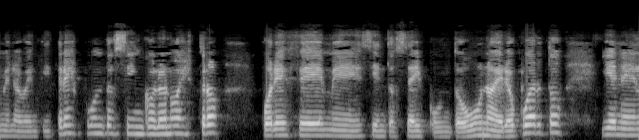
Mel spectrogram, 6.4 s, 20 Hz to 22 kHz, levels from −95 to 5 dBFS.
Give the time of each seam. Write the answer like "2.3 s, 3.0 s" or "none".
none

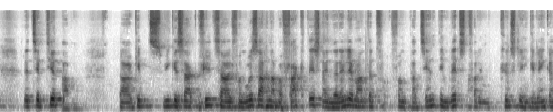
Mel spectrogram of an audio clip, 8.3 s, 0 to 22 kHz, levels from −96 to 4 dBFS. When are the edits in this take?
0.9 s, 3.0 s, 3.7 s, 4.8 s, 5.6 s, 7.0 s

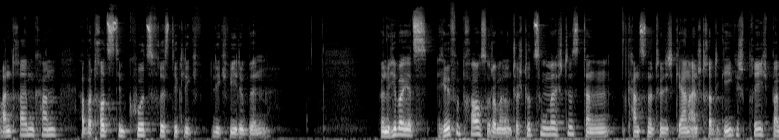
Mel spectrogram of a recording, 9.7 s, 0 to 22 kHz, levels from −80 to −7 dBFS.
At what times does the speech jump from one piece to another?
none

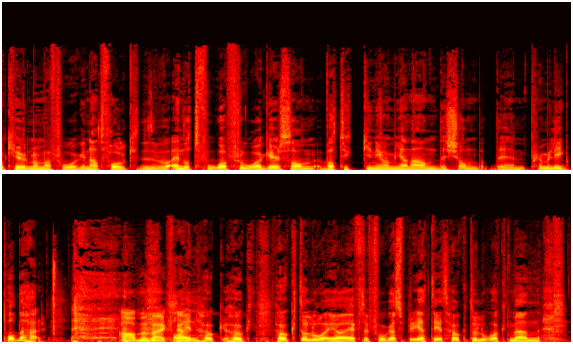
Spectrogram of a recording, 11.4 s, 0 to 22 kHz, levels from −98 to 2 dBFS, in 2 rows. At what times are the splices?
none

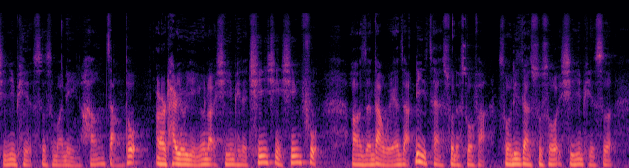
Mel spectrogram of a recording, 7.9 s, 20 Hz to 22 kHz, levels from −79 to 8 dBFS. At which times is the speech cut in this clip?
1.9 s, 6.2 s

